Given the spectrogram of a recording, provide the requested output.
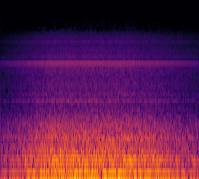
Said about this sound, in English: This week, thanks to one of our listeners, Gemma Hammond, we've rolled the dice and found ourselves in an aeroplane.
